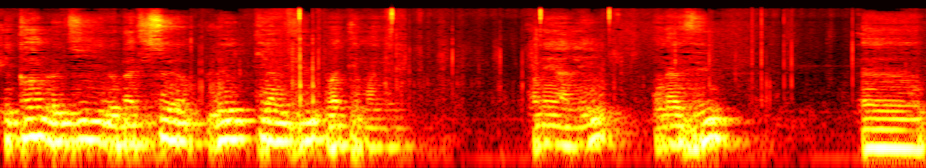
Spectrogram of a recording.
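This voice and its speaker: Low-voiced man speaking from across a room. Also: mellow. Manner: rhetorical, repetitive, emphatic. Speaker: political activist. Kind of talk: public speech at a community gathering. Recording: echoey room, from far off.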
